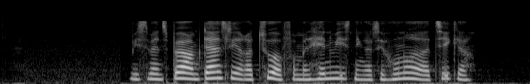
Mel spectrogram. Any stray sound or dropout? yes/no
no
